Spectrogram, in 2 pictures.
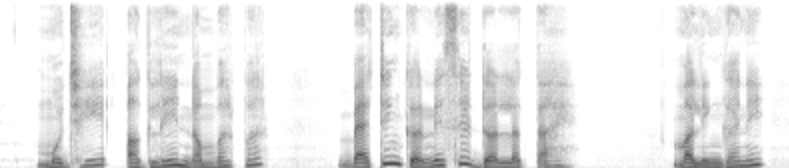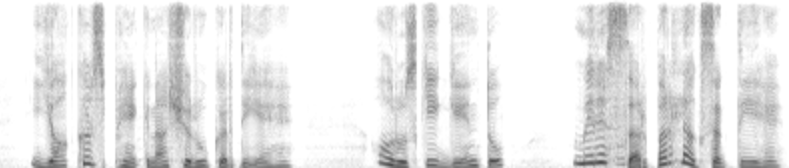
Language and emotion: Urdu, fearful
